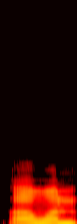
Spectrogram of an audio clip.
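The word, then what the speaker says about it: one: इफ the first letter is ओ but sound W, जैसे वन eyed, वन, ये before Wavell, देखो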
